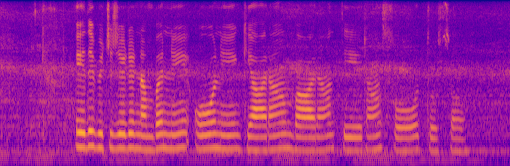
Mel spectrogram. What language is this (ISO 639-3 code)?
doi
